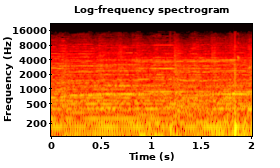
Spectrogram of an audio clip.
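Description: Music playing, with sustained instrumental tones.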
